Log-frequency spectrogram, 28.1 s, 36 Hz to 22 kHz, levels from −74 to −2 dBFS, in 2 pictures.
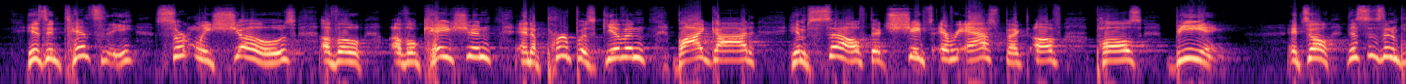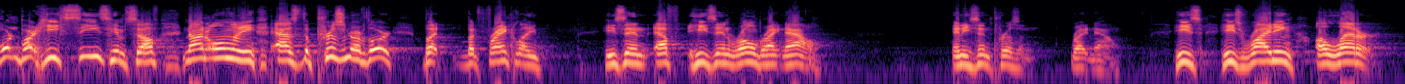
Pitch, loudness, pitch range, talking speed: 220 Hz, -12 LUFS, 190-260 Hz, 130 wpm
